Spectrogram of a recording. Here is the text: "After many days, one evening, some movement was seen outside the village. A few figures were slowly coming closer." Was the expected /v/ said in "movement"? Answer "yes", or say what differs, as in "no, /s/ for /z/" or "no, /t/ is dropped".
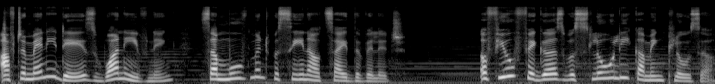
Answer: yes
